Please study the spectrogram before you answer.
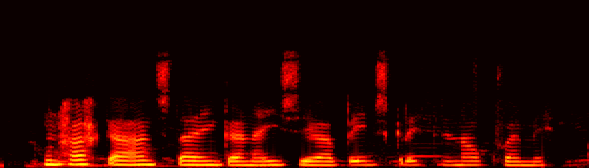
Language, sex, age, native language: Icelandic, female, 11, Icelandic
